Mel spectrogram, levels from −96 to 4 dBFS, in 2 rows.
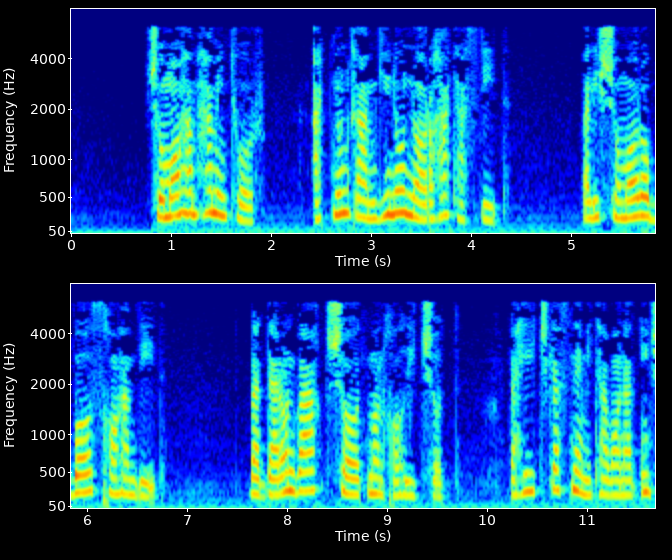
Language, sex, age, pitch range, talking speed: Persian, female, 30-49, 185-250 Hz, 135 wpm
